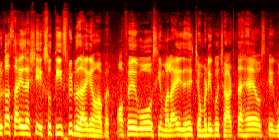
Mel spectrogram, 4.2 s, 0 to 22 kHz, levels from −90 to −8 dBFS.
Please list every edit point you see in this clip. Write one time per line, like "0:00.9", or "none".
0:01.7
